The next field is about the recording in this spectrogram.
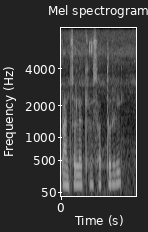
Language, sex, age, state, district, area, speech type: Odia, male, 18-30, Odisha, Jagatsinghpur, rural, spontaneous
